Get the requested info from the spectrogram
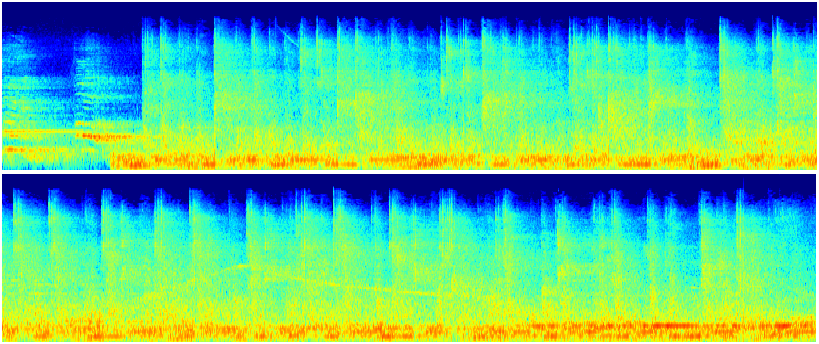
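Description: A group of tap dancers striking the stage in unison with their tap shoes, a fast run of sharp taps several a second, over music with a steady bass beat that starts about a second and a half in.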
